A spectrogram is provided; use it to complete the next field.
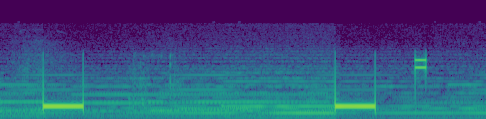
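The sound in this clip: Telephone signal tones after a caller's line failed: two short, steady mid-pitched beeps spaced about two seconds apart, then a brief higher tone, over a faint steady hum.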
